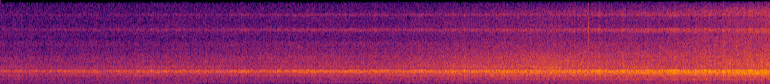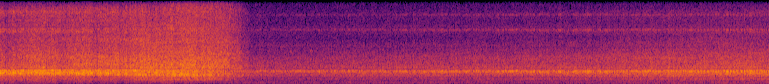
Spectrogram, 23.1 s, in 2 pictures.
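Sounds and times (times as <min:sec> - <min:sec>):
high-pitched whine: 0:00.0 - 0:23.0
train passing at speed: 0:00.0 - 0:23.0.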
